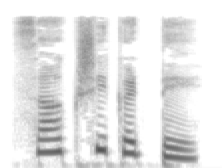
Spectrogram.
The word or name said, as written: ಶಾಕಶಾಕಟ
